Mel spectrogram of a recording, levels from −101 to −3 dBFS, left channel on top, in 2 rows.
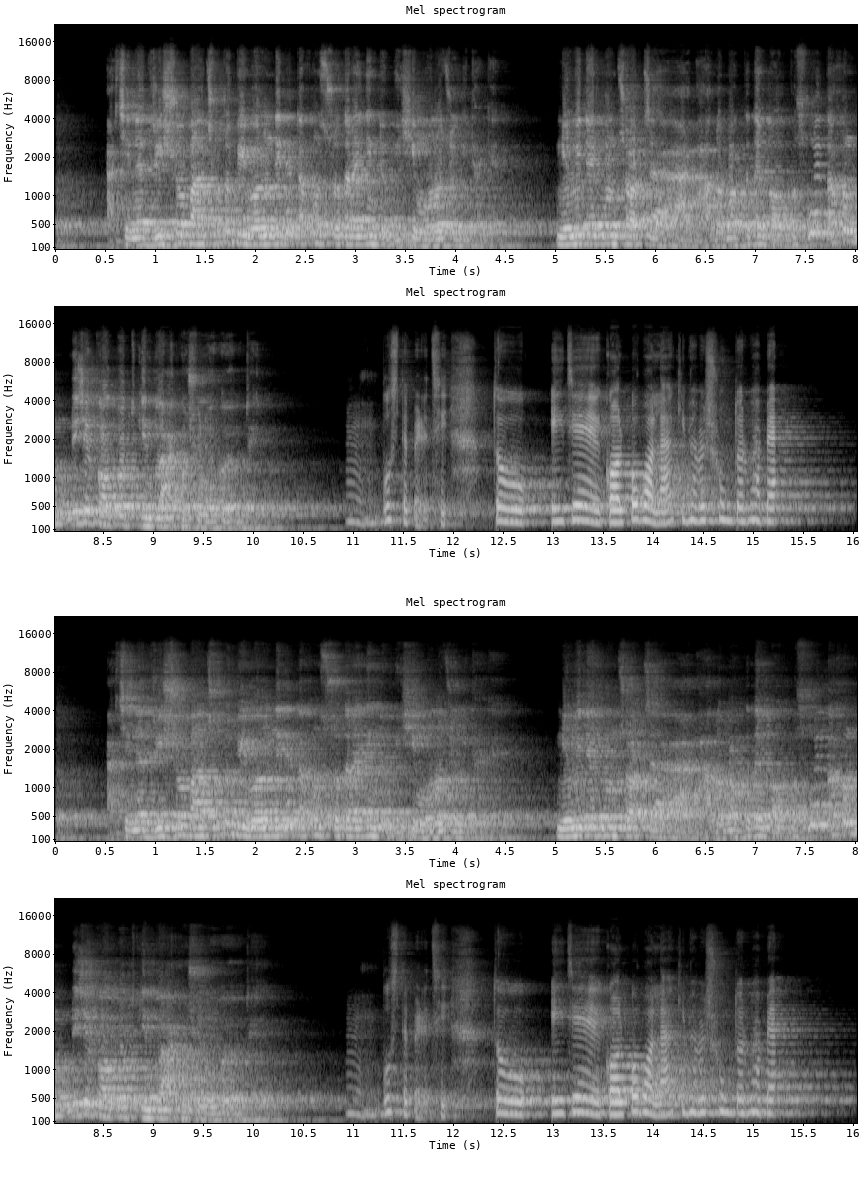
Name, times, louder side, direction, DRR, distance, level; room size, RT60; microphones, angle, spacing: voice 1, 0.5-4.5 5.0-10.1, left 1 dB, 45° left, -2 dB, 3.1 m, -29 dB
voice 2, 10.9-15.2, left 2 dB, 25° left, 9 dB, 0.8 m, -30 dB
19.5 x 19.0 x 3.6 m, 2.7 s
head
